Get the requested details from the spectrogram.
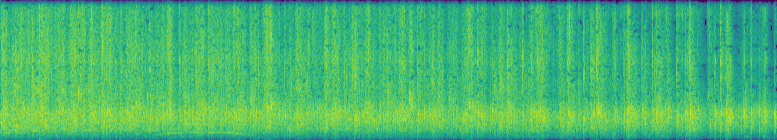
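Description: A crowd applauds guests introduced at an event about healthy, fulfilled living: many hands clapping steadily and loudly in a dense, continuous wash that holds at an even level for about eight seconds without pause.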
